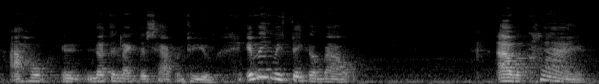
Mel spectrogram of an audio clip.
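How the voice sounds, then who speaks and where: A woman's voice: sits low, slight background noise. A woman host telling an emphatic, repetitive testimony in a preacher-like way. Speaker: host and mentor. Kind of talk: spoken testimony. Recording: echoey room from a distance.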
